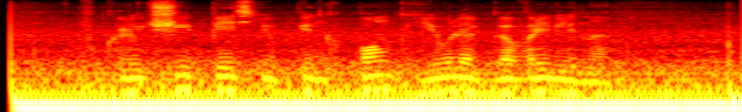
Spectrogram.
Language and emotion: Russian, neutral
